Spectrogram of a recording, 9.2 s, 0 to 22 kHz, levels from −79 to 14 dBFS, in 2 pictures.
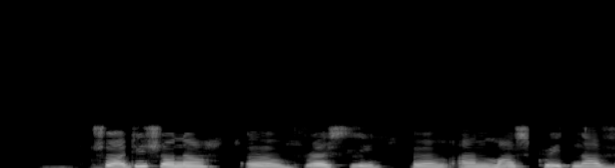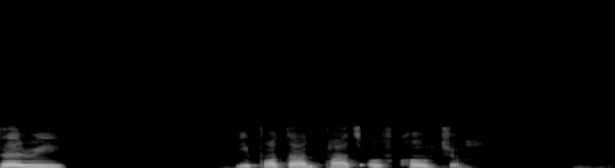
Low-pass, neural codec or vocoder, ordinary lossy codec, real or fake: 5.4 kHz; none; none; real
